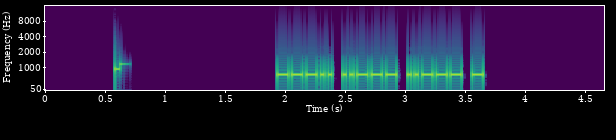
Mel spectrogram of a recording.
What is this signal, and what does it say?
Morse code, heard as a keyed tone, about 40 wpm, 700 Hz. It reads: 822T
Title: Common Cut Numbers - 4-Digit 40wpm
